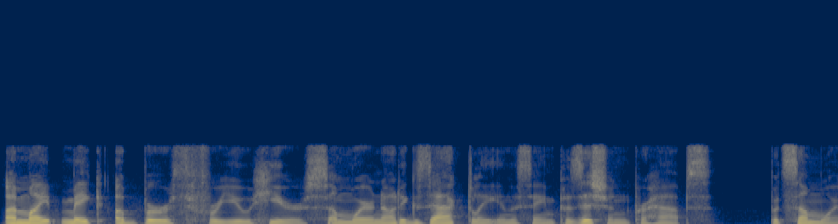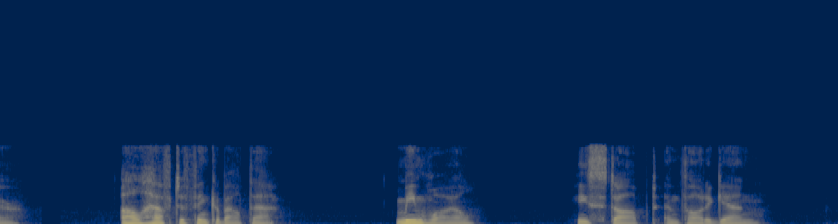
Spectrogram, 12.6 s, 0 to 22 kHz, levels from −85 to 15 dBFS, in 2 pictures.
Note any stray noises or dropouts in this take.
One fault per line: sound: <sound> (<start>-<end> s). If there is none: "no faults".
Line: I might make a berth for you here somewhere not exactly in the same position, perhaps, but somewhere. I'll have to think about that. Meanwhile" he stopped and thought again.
no faults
